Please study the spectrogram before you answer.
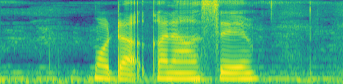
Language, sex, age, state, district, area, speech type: Santali, female, 18-30, West Bengal, Purba Bardhaman, rural, spontaneous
